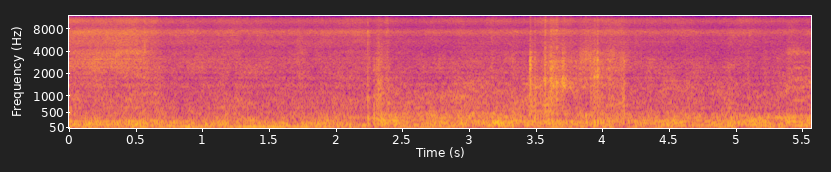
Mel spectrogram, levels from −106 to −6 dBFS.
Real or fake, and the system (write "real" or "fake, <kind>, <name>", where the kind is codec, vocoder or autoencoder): fake, codec, SNAC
